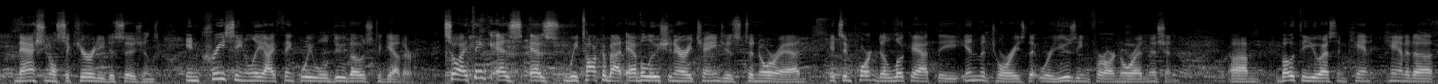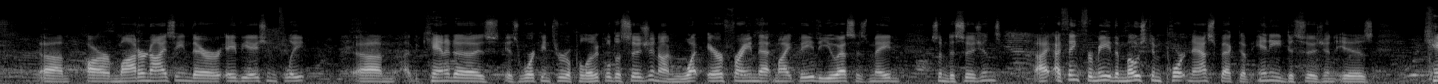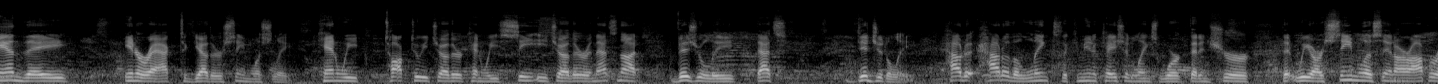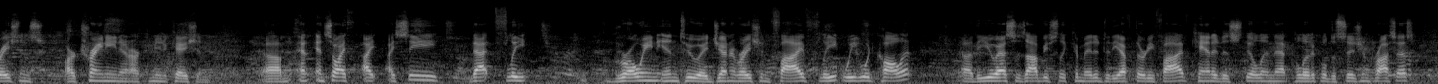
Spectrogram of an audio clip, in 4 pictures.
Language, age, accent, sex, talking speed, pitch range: English, 50-69, American, male, 175 wpm, 140-170 Hz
